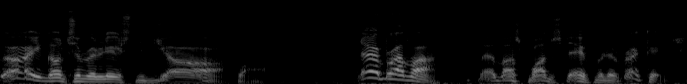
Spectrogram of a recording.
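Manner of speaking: villain voice with wide, swooping pitch. The speaker tries the closest he can get to a Bane impression. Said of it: "The Bane".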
